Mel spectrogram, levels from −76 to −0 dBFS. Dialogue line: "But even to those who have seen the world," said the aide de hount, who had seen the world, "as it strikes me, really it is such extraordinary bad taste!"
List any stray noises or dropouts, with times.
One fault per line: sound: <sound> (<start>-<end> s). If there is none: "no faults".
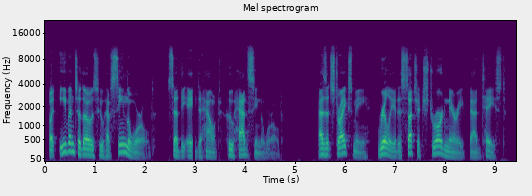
sound: dropout (2.9-3.0 s)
